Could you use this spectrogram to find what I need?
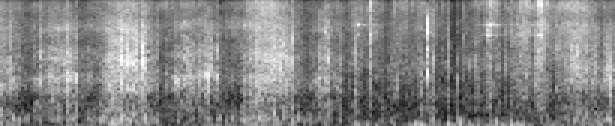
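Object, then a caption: Quilted leather handbag. A black quilted leather handbag is held close to the mic and scratched and rubbed with fingernails. The result is continuous scratchy, crinkling friction with a low rumbling body and bright rasping edges. The sound swells and fades in uneven strokes.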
